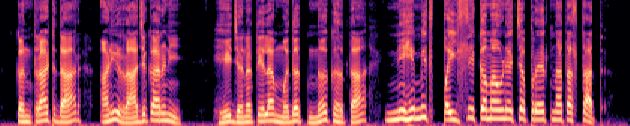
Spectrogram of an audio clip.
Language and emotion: Marathi, disgusted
